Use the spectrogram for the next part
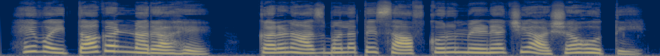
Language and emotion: Marathi, sad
